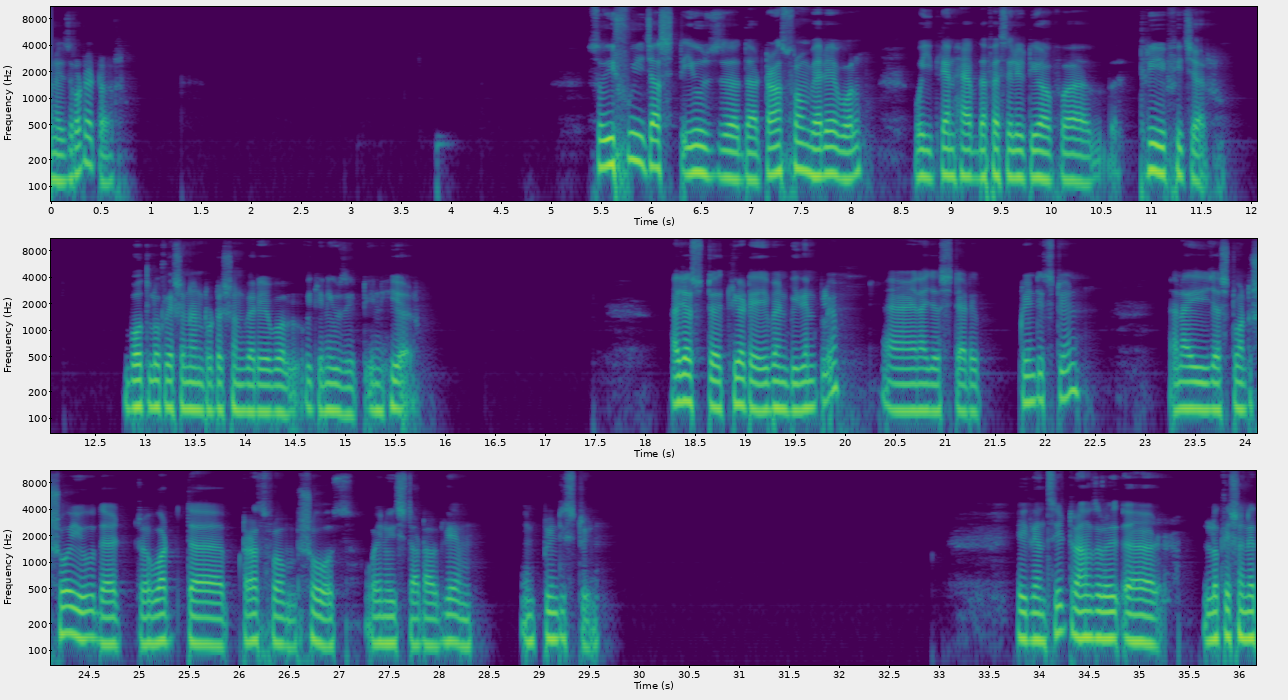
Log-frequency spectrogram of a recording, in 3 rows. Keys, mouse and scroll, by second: 12.9 right click, 14.2 right click, 15.1-17.9 typing, 18.4-18.8 scroll up 5, 21.5-23.5 typing, 25.7 double click, 30.8 double click, 31.1 middle click, 31.7 F11, 32.2 alt+p, 35.4 Escape.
